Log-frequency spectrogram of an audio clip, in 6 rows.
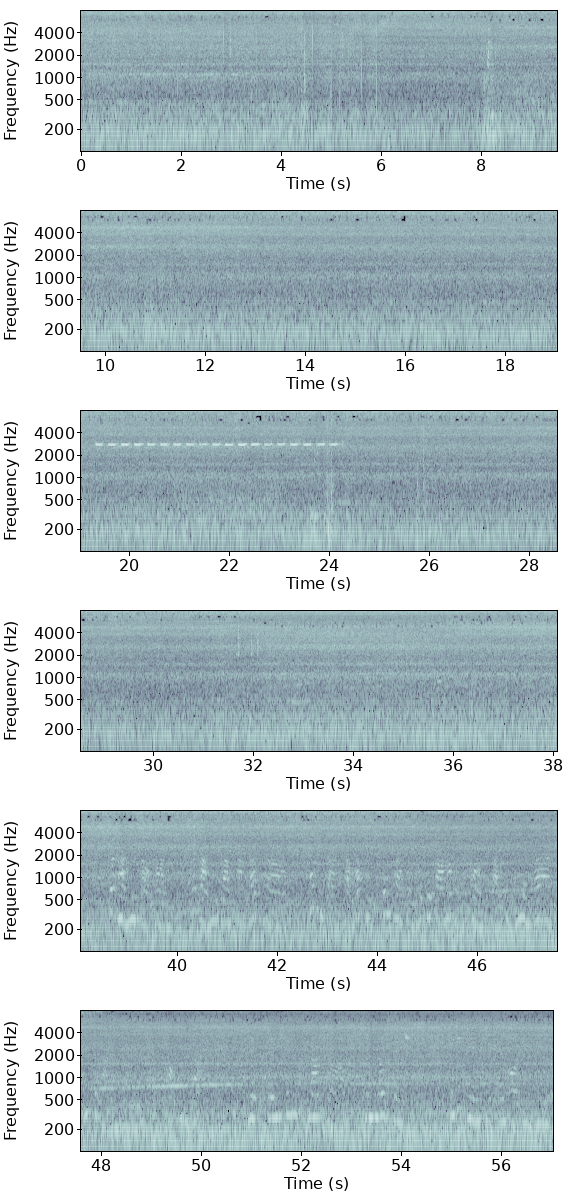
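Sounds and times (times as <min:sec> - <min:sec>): train carriage rumble and hum: 0:00.0 - 0:57.0
train doors thumping shut: 0:08.0 - 0:08.6, 0:23.6 - 0:24.3.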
